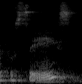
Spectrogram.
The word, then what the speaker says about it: você: Qual sílaba que eu falo mais forte? Vou ou se? Se, tá? Então, essa é a sílaba tônica, porque aqui eu falo mais forte, tá?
